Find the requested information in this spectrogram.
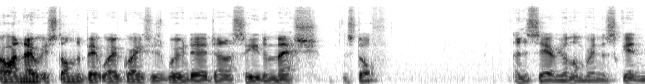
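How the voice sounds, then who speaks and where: In an English accent, a man speaks fairly low in pitch with a bright, sharp tone. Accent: English accent, viewer asked if Yorkshire. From Lincolnshire, England. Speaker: YouTuber, film fan live streamer. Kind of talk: live stream chat, reading viewer comments. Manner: casual, hesitant with fillers.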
